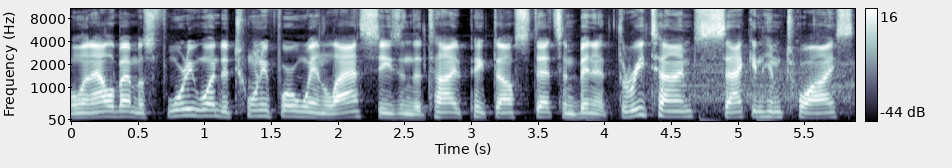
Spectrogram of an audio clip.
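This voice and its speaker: In a plain, everyday voice, the speaker goes at a moderate pace with hardly any pauses, very even loudness and ordinary pitch variation. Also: man, fairly high pitch for a man. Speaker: sports reporter. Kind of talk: sports preview interview. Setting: studio. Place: studio. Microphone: lapel.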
